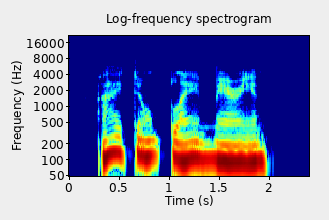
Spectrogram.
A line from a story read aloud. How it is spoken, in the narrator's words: Charlie said slowly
